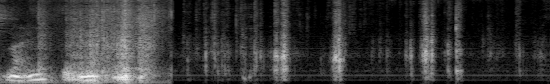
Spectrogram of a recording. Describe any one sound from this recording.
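Scissors snip at cardboard.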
